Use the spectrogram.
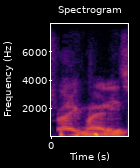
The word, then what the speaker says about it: Phragmites: I'm not sure about the correct pronunciation. Marla could probably help us with that. Phragmites. It's Phragmites, okay.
